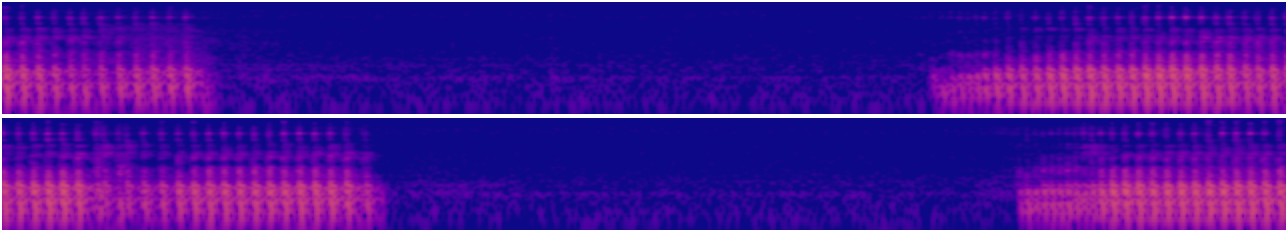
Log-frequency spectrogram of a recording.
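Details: Polski Owczarek Podhalański (Polish Tatra Sheepdog) snoring at home; snoring.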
